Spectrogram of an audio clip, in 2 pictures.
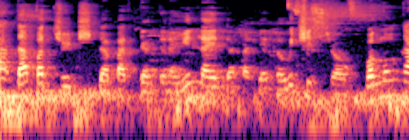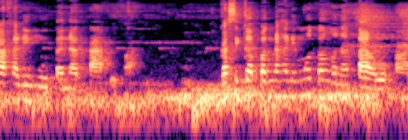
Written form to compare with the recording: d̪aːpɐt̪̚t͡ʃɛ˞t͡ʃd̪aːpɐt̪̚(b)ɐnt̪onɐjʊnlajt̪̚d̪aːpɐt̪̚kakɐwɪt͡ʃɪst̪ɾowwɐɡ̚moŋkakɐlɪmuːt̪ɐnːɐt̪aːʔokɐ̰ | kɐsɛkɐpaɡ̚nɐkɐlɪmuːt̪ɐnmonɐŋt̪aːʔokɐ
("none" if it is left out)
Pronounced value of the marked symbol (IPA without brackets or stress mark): ɡ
